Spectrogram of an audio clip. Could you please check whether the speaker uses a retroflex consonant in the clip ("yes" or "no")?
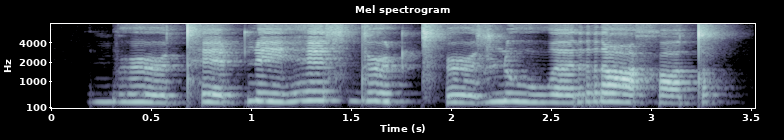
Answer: yes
